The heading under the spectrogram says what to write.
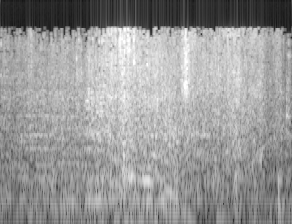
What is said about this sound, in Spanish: detiene su coche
